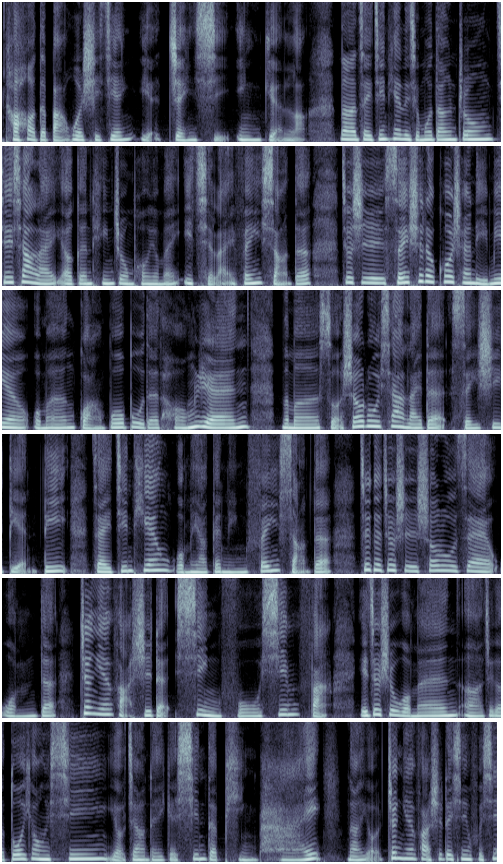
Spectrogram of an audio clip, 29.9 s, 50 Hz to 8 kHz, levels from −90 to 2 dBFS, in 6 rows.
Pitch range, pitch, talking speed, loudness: 205-255 Hz, 225 Hz, 255 characters per minute, -21 LUFS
